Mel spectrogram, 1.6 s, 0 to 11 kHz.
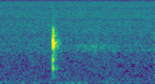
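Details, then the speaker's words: Carver PM-1200 amplifier: at power-on it goes straight into protection with the light solid red and fans not running; a relay clicks about once a second inside while some LEDs flash with it; repetitive clicking in protection mode. "power it on it immediately goes into protection you can hear something clicking on the inside of the unit"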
